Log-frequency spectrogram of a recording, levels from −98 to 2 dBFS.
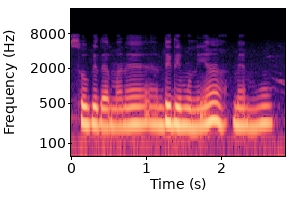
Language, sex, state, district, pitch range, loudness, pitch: Chakma, female, Tripura, Dhalai, 205-220 Hz, -16 LUFS, 215 Hz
